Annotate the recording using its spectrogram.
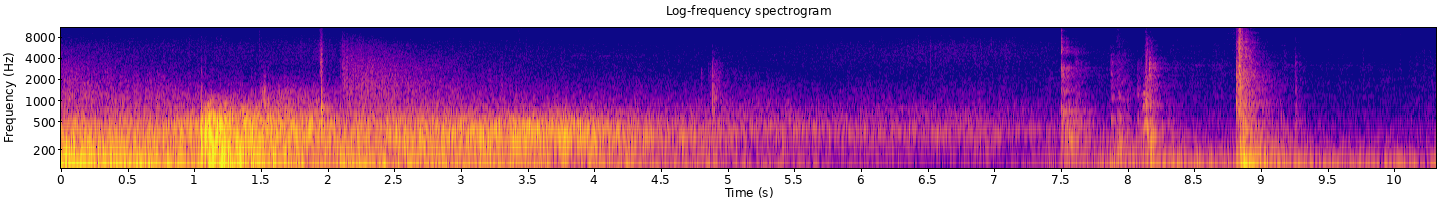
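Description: Artillery shell explosion: a heavy blast about a second in, its deep rumble dying away over the next few seconds. Later come a few sharp knocks, the loudest about a second before the end.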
